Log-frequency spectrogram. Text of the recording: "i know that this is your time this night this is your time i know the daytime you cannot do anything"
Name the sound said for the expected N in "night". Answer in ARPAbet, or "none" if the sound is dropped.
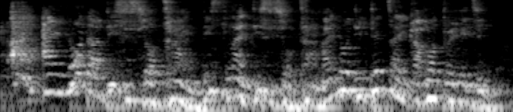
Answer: L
